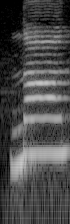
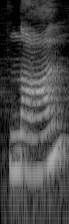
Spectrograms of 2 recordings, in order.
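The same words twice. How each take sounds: First: 难 held loud on one level pitch; drawn-out, level-pitched 难; high level tone. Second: 难 starting low and rising; second tone. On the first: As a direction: say 难 loudly with no rise or fall. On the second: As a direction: let 难 climb like a question. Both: Shown as a demonstration. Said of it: "the second tone".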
